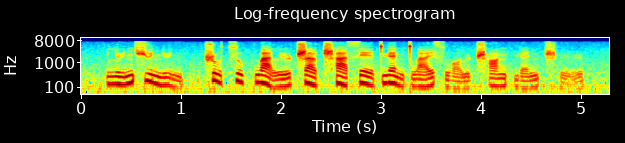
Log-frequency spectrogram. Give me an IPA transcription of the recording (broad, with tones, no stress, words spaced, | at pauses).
ly˧˥nɕy˥˧n y˥˩n | ʈ͡ʂu˥˧t͡su˥˧kwä˥˩ ly˧˥ʈ͡ʂä˥˧ʈ͡ʂʰä˥˧se˥˧ɪ̯ t̪ɥɛ˥˩nt̪wa˧˥ɪ̯ swɔ˨˩ly˦ʈ͡ʂʰɑ˥ŋ pɥɛ˧˥nʈ͡ʂʰɻ̩˨˩˦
